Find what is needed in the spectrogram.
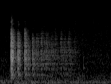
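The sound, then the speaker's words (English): A few quick, bright clattering impacts as dice tumble across a hard tabletop for a death saving throw, followed by a faint fading rattle as they settle; no voices are heard. “go ahead and give me a death saving throw.”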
